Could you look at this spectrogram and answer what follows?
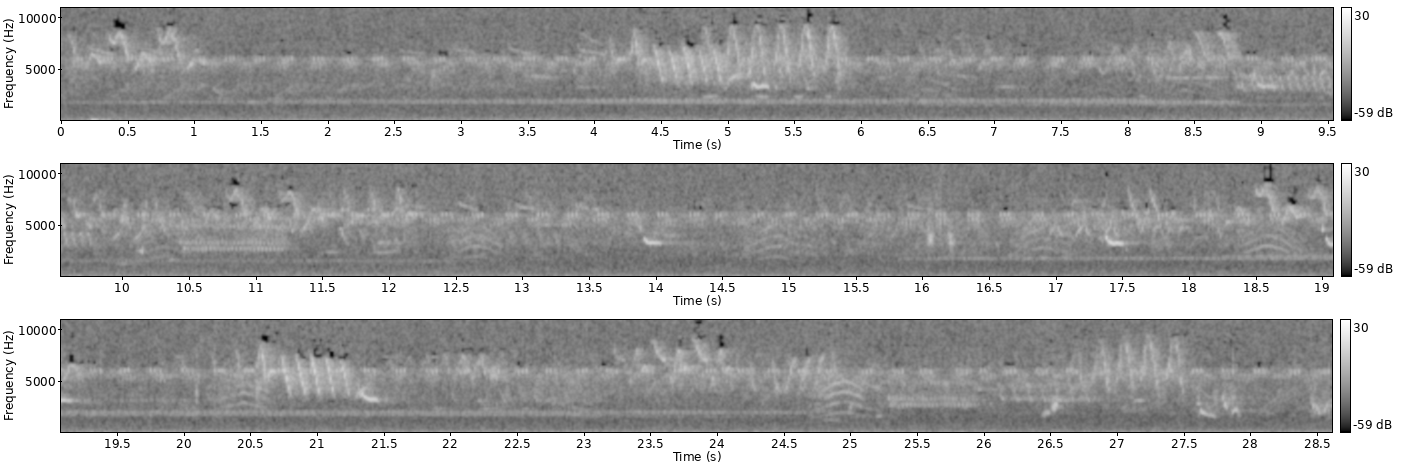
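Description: Countryside ambience: a steady high insect trill with scattered bird chirps and a few quick trills, over a low rumble. Twice a long, steady whistle-like tone runs for several seconds.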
